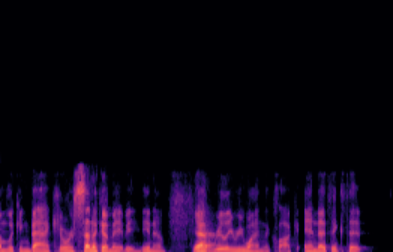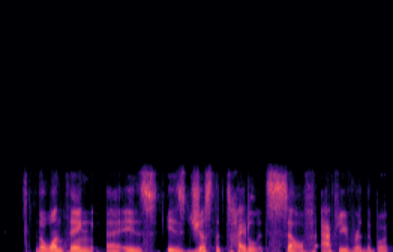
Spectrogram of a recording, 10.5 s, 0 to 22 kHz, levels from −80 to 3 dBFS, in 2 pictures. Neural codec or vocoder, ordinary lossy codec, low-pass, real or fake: none; Opus, 16 kbps; 7.2 kHz; real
